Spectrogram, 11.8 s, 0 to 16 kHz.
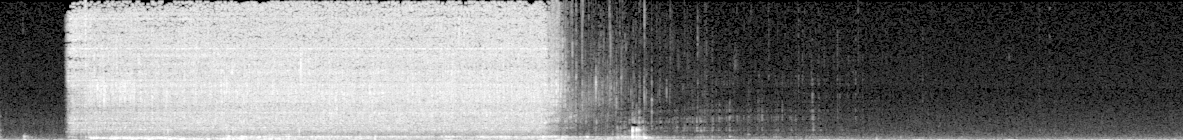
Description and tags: Water going down the drain.
Recorded with Zoom H2. Edited with Audacity.
bathroom, flow, liquid, flowing, drain, water, tube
